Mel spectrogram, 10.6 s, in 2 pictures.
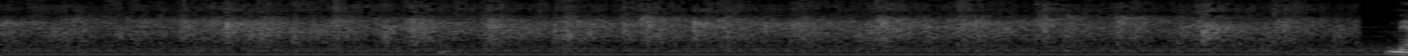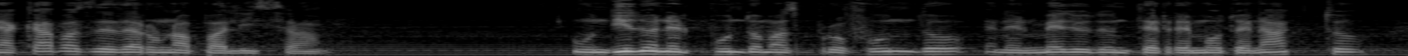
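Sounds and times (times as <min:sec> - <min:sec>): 
loud applause: 0:00.0 - 0:05.1
speech: 0:05.2 - 0:06.6, 0:07.4 - 0:10.5.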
